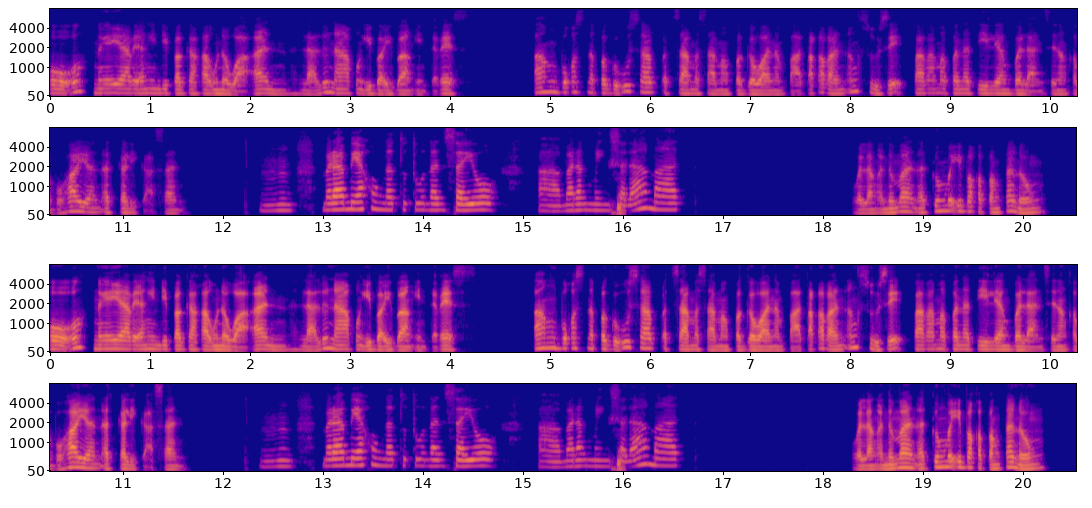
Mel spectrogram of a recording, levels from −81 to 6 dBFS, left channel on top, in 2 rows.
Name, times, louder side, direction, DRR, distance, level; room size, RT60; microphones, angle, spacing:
voice 1, 0.0-4.1 4.9-11.6 18.3-20.2, right 5 dB, 65° right, 0.4 m, -27 dB
voice 2, 12.4-16.6, left 1 dB, 10° left, 0.5 m, -31 dB
3.4 x 2.0 x 2.8 m
head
